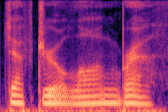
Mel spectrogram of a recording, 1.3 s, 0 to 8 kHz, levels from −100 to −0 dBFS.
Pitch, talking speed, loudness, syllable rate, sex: 155 Hz, 235 wpm, -17 LUFS, 4.1 syllables/s, female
